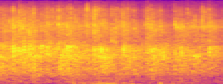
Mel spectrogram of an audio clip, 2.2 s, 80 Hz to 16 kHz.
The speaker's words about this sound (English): So for those 25-ish people who came out yesterday, how about a round of applause for them for their hard work to make it look nice.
